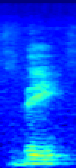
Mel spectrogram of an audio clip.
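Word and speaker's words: בן: And it's pronounced B-E-N. Ben.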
